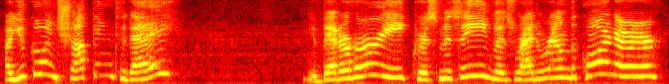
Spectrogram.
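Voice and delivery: ordinary talk, nothing marked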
